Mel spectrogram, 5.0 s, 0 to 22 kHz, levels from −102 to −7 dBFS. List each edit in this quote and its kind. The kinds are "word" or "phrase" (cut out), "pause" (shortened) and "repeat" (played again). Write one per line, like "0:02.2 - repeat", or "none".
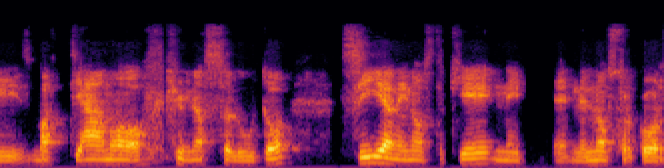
0:01.2 - word
0:03.3 - word
0:03.9 - word

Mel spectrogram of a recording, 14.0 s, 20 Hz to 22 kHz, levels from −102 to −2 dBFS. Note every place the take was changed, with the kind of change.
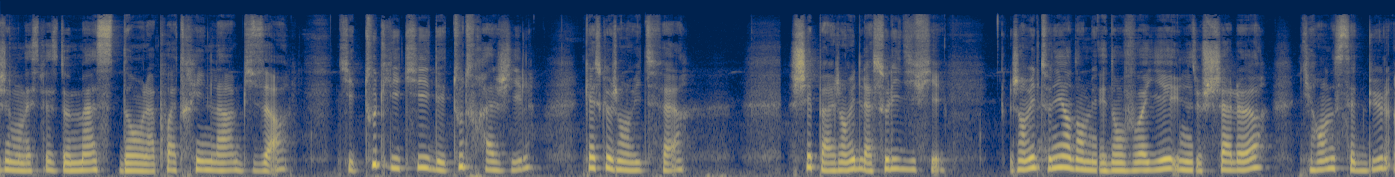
0:07.8 - pause
0:10.4 - word
0:11.0 - word
0:11.9 - word

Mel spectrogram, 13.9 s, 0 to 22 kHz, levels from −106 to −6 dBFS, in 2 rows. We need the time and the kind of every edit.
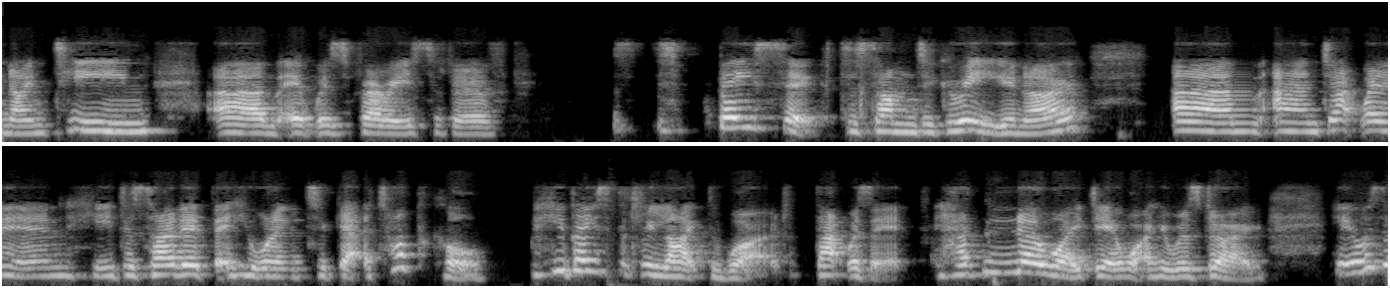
none

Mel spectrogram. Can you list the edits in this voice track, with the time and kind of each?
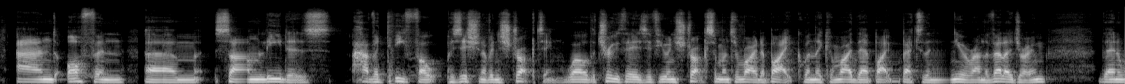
0:01.4 - pause

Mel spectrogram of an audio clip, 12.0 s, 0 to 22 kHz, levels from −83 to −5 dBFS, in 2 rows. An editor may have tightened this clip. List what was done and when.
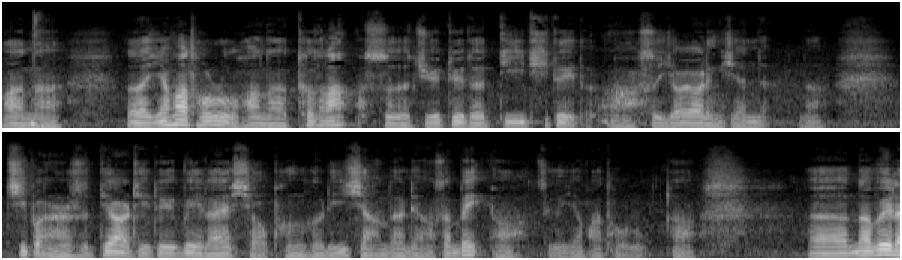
0:06.0 - word

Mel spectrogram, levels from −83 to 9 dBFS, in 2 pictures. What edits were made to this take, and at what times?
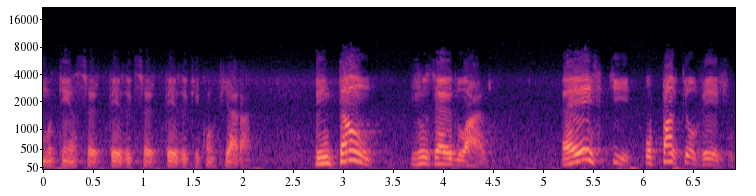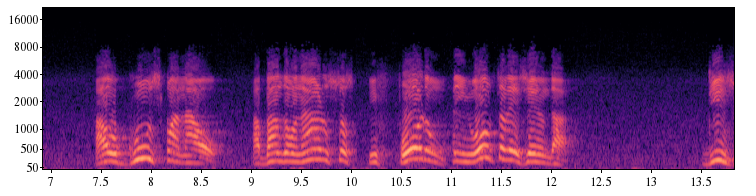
0:00.9 - repeat
0:08.2 - word
0:08.8 - pause
0:10.1 - word
0:11.0 - word

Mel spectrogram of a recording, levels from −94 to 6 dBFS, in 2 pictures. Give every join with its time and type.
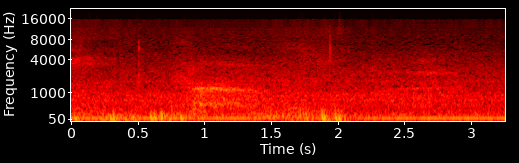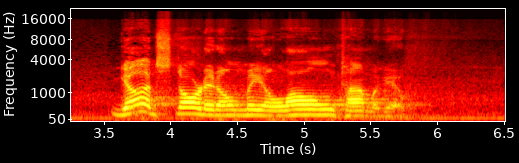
none

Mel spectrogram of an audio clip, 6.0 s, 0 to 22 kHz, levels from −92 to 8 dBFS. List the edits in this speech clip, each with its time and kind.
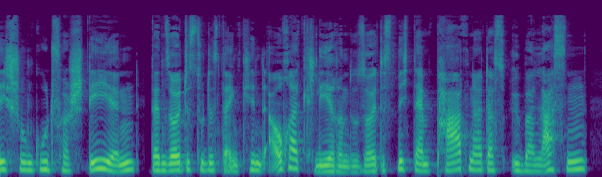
0:01.4 - pause

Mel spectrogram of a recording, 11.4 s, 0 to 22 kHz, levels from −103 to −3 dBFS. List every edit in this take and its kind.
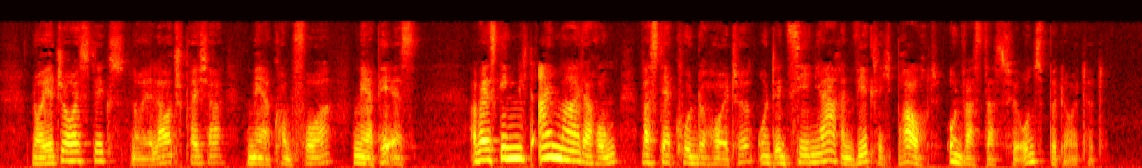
0:09.5 - pause

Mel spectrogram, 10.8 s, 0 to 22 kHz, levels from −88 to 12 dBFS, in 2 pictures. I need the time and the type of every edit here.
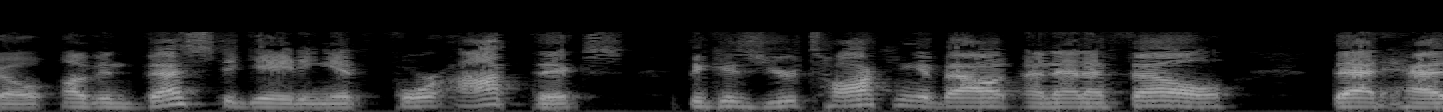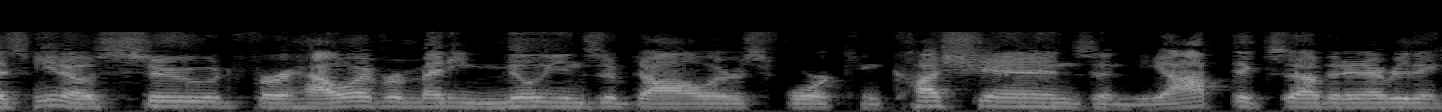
0:05.5 - word

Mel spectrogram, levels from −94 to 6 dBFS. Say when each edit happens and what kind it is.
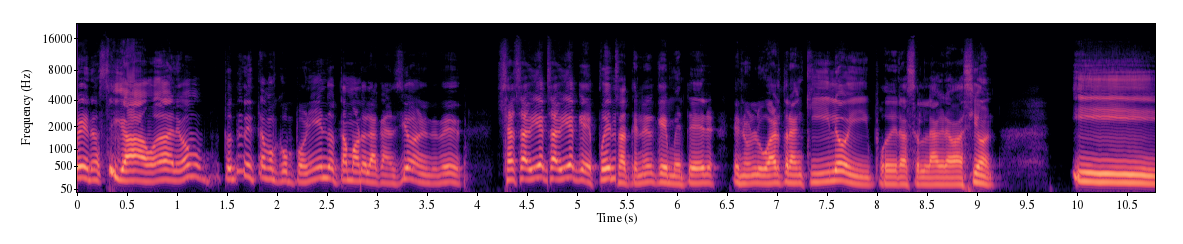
0:02.8 - word
0:04.7 - repeat
0:05.4 - phrase
0:06.5 - pause

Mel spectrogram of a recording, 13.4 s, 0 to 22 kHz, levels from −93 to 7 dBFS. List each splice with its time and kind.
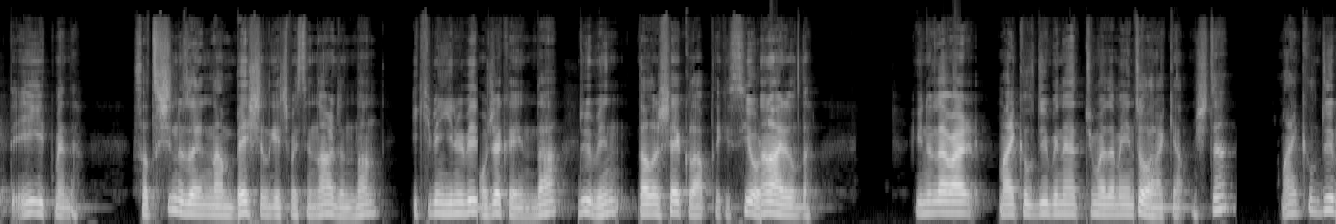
0:04.8 - word
0:05.8 - word
0:07.6 - word
0:11.3 - word

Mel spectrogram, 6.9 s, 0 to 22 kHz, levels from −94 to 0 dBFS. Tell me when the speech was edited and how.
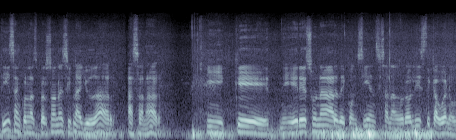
0:01.1 - word
0:01.9 - pause
0:03.5 - word
0:05.0 - word
0:05.7 - word

